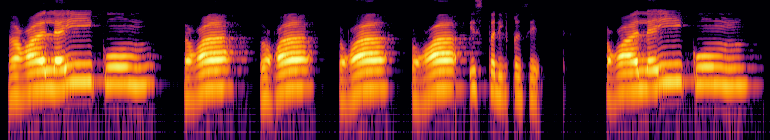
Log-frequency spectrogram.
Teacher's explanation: یہاں پر اگر کوئی پڑھتا ہے علیکم، کیا پڑھتا ہے علیکم، تو ساری چیزیں تو ٹھیک ہے لیکن عین کی ادائیگی صحیح طریقے سے نہیں ہوا اور عین حمزہ بن گیا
